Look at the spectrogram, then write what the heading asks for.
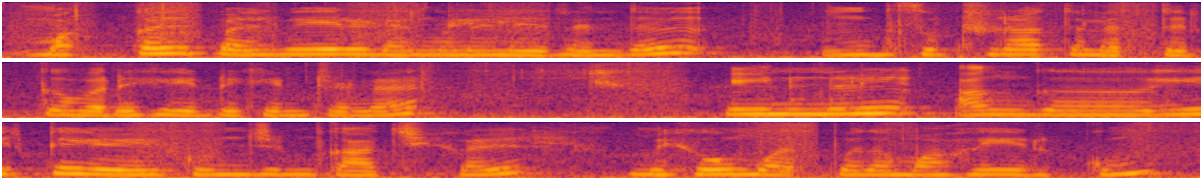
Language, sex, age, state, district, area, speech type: Tamil, female, 18-30, Tamil Nadu, Namakkal, rural, spontaneous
